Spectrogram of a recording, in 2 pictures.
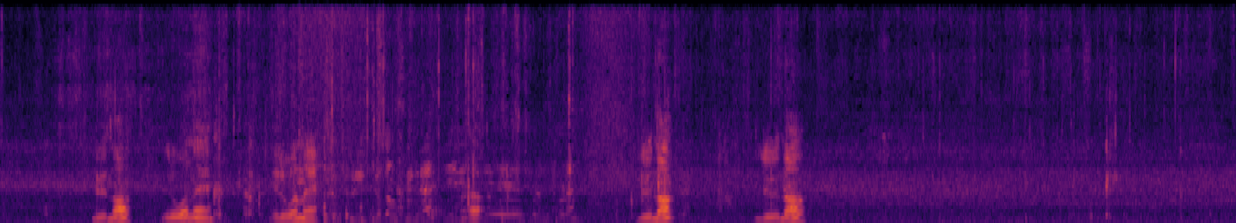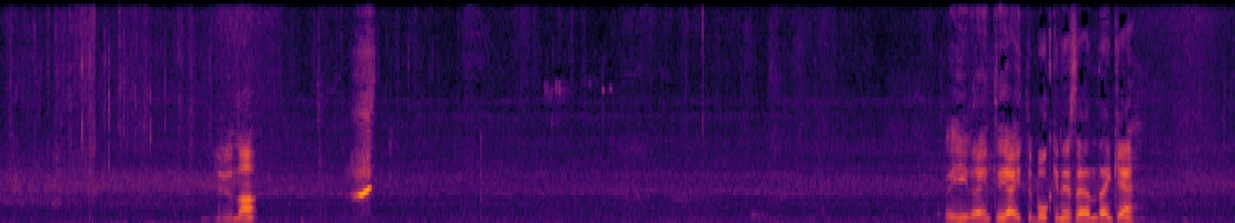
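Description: A young dog yaps and barks excitedly nearby.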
